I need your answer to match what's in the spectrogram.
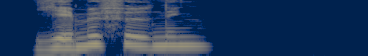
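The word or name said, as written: hjemmefødning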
